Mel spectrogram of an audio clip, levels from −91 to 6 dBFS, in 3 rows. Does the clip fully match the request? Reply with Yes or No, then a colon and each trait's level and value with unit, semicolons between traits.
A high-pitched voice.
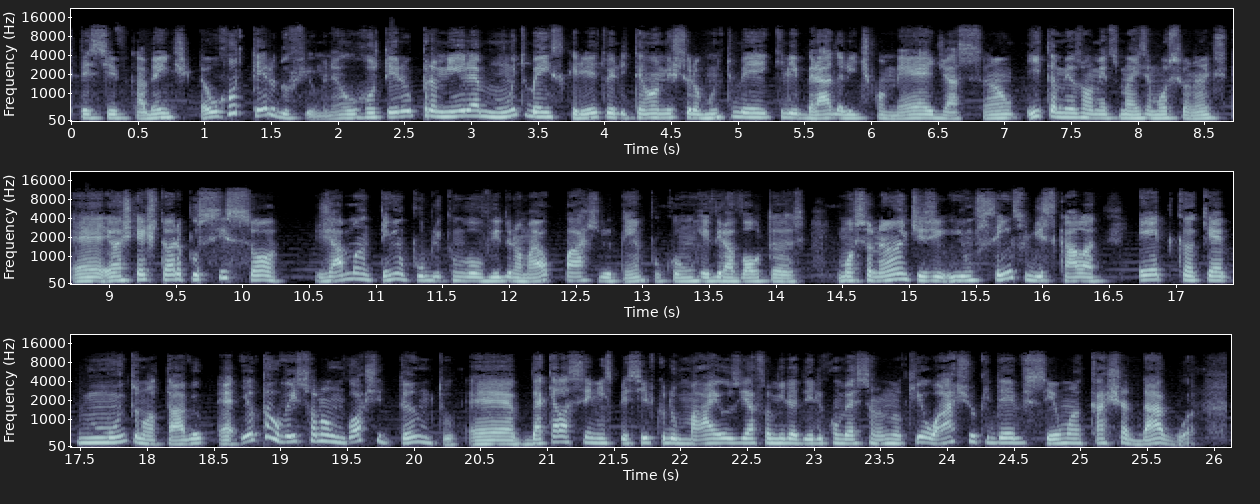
No: medium, 145 Hz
